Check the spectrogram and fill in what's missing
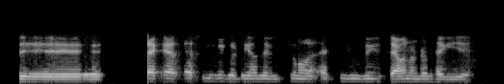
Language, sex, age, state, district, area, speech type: Punjabi, male, 45-60, Punjab, Mohali, urban, conversation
